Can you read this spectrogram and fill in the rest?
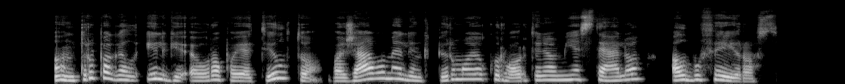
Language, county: Lithuanian, Panevėžys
